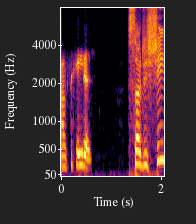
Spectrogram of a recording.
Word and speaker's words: fajitas: That the J is silent in jalapeno and fajitas.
